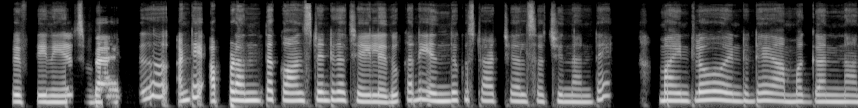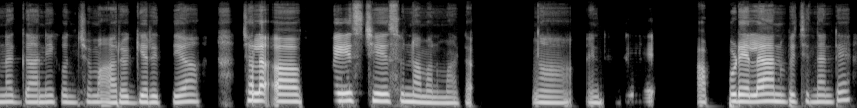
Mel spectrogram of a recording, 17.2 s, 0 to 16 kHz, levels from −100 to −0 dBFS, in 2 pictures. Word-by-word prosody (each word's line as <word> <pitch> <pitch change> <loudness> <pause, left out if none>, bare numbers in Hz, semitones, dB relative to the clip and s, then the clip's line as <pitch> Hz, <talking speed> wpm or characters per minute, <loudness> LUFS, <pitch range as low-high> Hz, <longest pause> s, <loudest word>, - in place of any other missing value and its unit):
15 225 0 0
years 225 +1 -1
back 210 +5 -1 0.4
అంటే 290 +8 +2 0.2
అప్పుడంత 270 +1 +3 0.2
కాన్‌స్టెంట్‌గా 270 +1 +2
చేయలేదు. 225 -3 +2
కానీ 280 +2 -1
ఎందుకు 255 +3 +1
స్టార్ట్ 250 -2 -5
చేయాల్సోచ్చిందంటే, 230 0 -3 0.6
మా - - +4
ఇంట్లో 270 +2 0 0.3
ఏంటంటే 250 +1 -3 0.2
అమ్మకు 230 -1 -3
గానీ, 230 0 -1
నాన్నకి 220 -2 -3
గాని 215 +1 -1
కొంచెం 215 +1 -5 0.2
ఆరోగ్యరీత్యా, 210 +2 -1 0.6
చాలా 260 -1 +7 0.2
ఆహ్, 235 -1 +5 0.3
ఫేస్ 255 0 +4
చేసున్నామనమాట. 210 -7 +1 0.8
ఆహ్, 195 0 -2 0.2
ఏంటంటే, 200 0 -5 0.9
అప్పుడెలా 235 -1 +3
అనిపించిందంటే 230 +1 -2
230 Hz, 100 wpm, -22 LUFS, 215-255 Hz, 0.9 s, చాలా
